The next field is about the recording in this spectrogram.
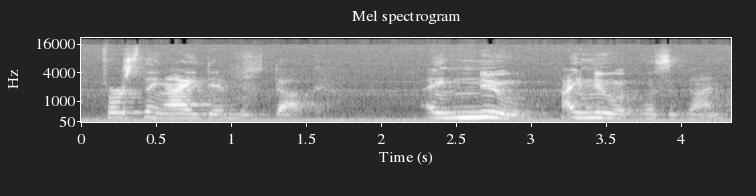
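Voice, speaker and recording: A woman speaks very slowly, her voice carrying audible room echo over noticeable background noise. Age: 60s. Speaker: resident giving public comment. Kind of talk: public comment at council meeting. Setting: city council chamber podium. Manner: halting, repeating words.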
